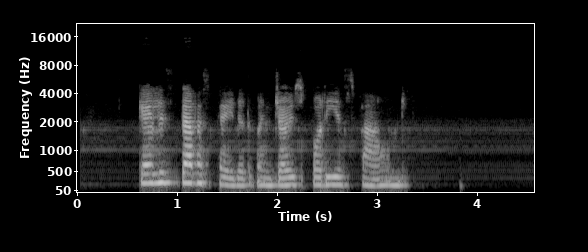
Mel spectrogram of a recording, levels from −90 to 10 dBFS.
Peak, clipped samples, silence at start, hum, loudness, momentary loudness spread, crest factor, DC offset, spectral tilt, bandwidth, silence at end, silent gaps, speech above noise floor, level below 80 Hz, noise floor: -2 dBFS; under 0.1%; 0.6 s; none; -22 LUFS; 9 LU; 22 dB; under 0.1%; -8 dB/octave; 6.6 kHz; 1.25 s; none; 41 dB; -64 dBFS; -63 dBFS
